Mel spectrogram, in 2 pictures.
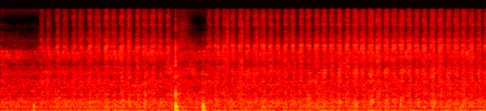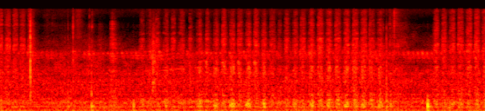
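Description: A pink felt-tip marker held in the hand is rubbed over a thin paper colouring sheet on a table in continuous colouring strokes. The result is a steady, soft rubbing and scratching with a bright, papery hiss from rapid back-and-forth strokes. A few sharper little ticks stand out now and then.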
